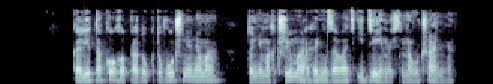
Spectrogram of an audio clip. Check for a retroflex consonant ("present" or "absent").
present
